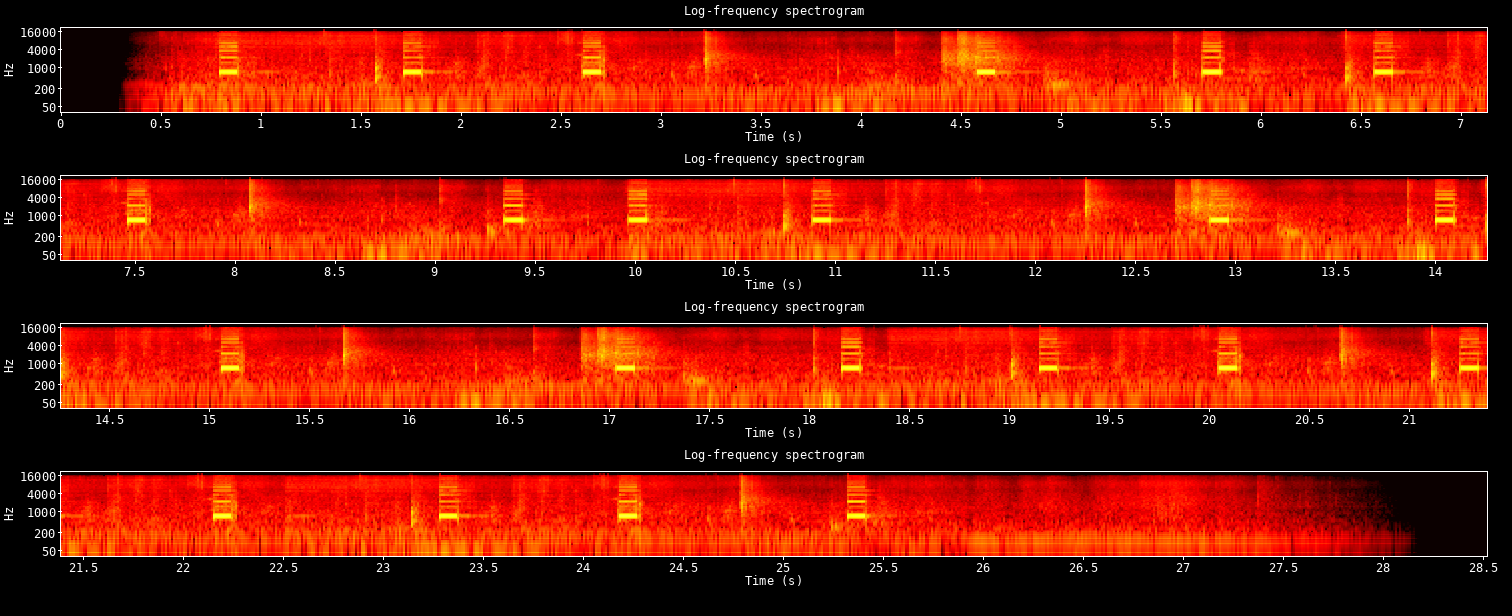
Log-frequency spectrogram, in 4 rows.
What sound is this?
Kassa kaupassa, viivakoodin lukijan piippauksia.
Paikka/Place: Suomi / Finland / Nummela
Aika/Date: 20.10.2003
